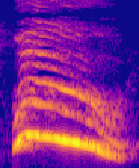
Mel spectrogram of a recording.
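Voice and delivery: loud, high swooping "woo"; high whoop. Pretend. Cow leaping over the moon, high loud whoop.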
